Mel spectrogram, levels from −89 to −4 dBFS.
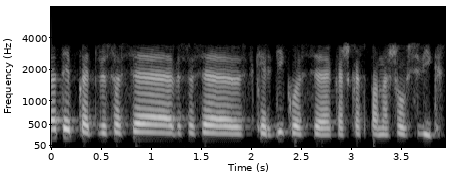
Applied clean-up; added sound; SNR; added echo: none; none; none; none.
